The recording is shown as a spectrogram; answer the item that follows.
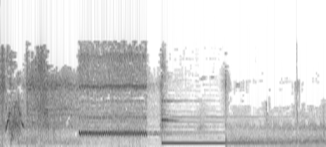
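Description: Cartoon soundtrack of music and sound effects. About a second in, a loud, steady high whistle-like tone sounds for about a second; a lower steady tone follows, then music.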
